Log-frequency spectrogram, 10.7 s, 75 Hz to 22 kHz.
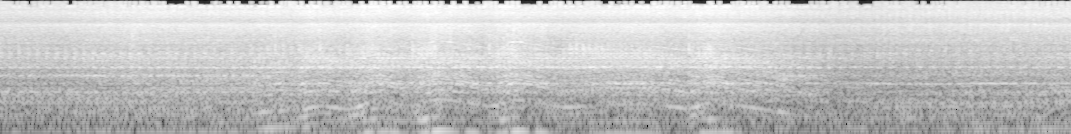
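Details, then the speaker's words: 1998 Honda Civic with a long-sitting replacement engine swapped in after a rod bearing failure, just after its first start: an even idle at a steady, slightly low speed with no knock or tap; healthy, and it later ran well for 70 miles. "good shape all right idle was a little low but I'm going to take it"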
